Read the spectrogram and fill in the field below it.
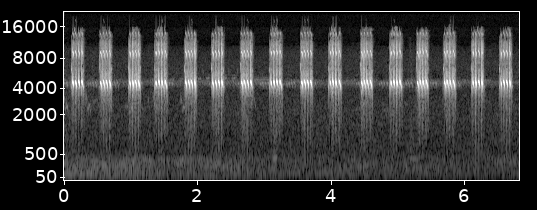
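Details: Cricket singing at night at the mouth of a hole in the ground, clean bright chirps, each a quick cluster of pulses, evenly spaced about every half second against near silence.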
